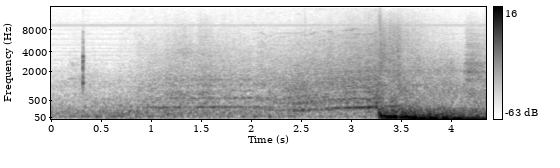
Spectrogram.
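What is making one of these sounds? A rally car engine revs higher and higher.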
